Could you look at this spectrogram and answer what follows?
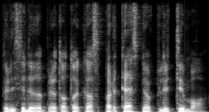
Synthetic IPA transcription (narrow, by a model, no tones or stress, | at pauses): pʲɾʲɪsʲɪd̪ʲɛːd̪ɐpʲɾʲiɛt̪oːt̪oːkʲoːspɐɾʲt̪ʲæːsʲnʲoːpʲlʲɪt̪ʲɪmo̰ː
